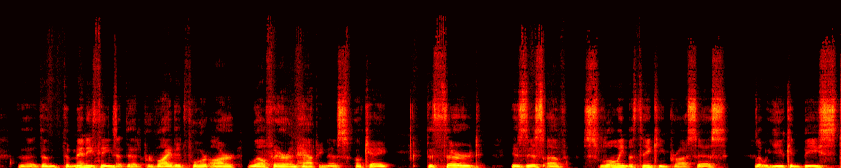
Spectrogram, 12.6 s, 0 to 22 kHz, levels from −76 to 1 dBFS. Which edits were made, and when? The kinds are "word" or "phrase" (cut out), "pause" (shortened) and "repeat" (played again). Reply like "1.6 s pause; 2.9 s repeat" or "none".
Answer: 1.7 s word; 2.1 s word; 3.6 s pause; 6.3 s pause; 8.2 s word; 9.4 s word; 11.3 s word

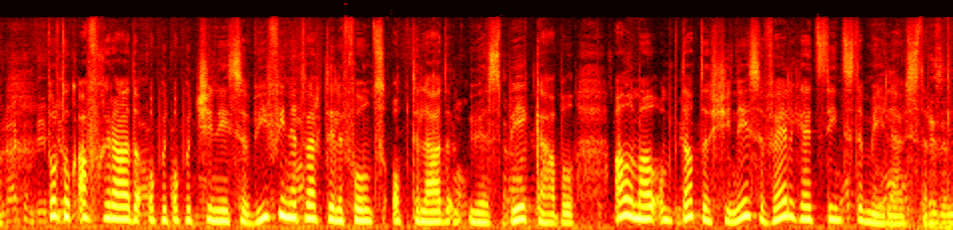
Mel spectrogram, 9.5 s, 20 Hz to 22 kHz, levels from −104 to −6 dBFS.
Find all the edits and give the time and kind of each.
1.7 s repeat; 3.2 s phrase; 4.5 s word; 6.7 s word

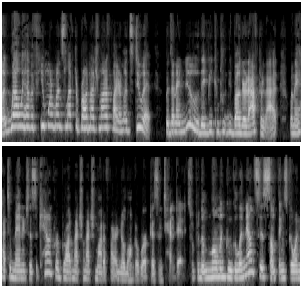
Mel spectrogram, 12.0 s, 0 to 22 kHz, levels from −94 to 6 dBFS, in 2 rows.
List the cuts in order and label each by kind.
7.6 s repeat; 9.7 s pause

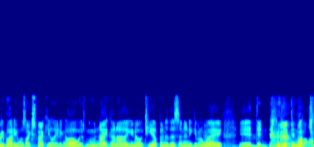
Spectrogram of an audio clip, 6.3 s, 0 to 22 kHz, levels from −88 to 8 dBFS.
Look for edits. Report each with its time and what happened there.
none

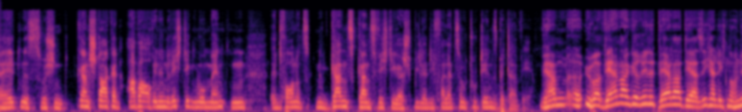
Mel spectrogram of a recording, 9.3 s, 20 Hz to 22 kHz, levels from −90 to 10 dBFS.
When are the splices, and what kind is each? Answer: 1.0 s word; 1.5 s word; 1.9 s word; 3.5 s word; 3.8 s word; 6.2 s word; 8.2 s word

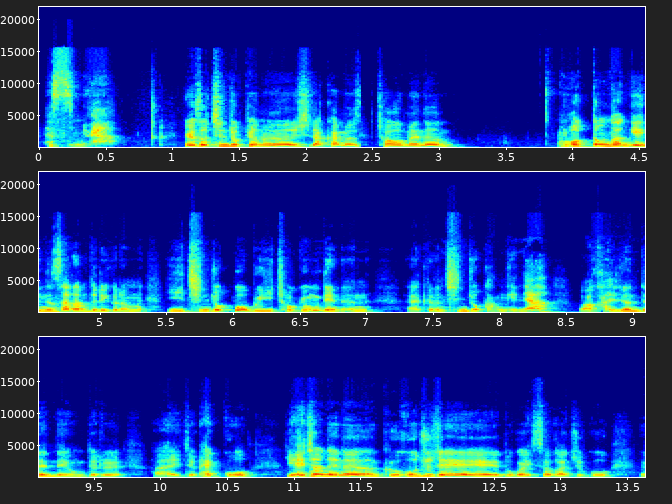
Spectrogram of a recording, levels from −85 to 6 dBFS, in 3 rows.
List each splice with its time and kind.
1.0 s pause; 2.4 s word; 10.3 s word

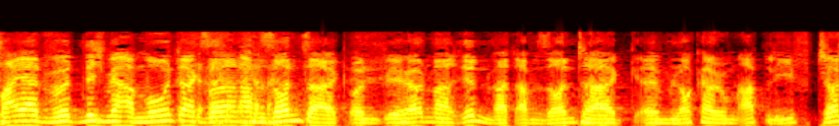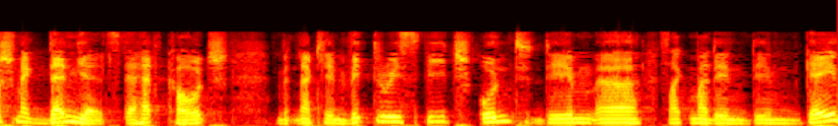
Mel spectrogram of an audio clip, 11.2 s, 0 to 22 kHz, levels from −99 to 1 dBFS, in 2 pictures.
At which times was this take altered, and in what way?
2.6 s word; 9.9 s pause

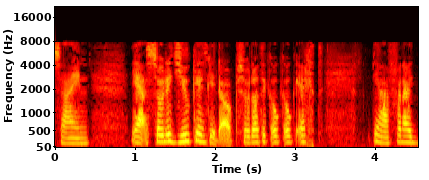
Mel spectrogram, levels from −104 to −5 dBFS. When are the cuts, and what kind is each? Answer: 1.9 s word; 2.8 s repeat

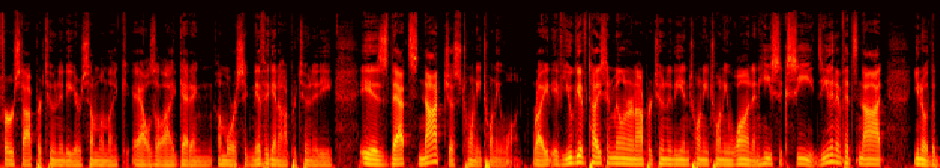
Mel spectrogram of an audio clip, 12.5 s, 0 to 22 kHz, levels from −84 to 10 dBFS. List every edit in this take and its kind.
7.0 s pause

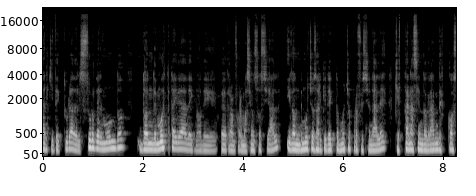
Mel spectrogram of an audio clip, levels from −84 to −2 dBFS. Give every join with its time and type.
1.8 s pause; 2.5 s word; 3.0 s word; 3.6 s phrase; 5.2 s word; 7.0 s pause

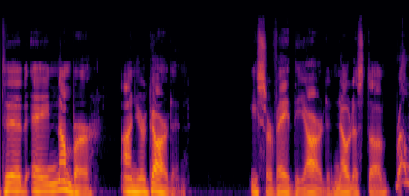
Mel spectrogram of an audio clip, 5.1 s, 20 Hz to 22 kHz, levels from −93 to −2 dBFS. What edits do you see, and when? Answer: none

